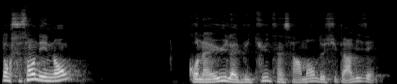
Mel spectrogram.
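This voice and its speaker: Male football vlogger, mid pitch, conversational and animated, addresses viewers directly. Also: brisk, slightly rough. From grew up in Saudi Arabia. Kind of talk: casual commentary to viewers.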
